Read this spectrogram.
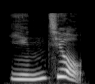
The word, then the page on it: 营救: yíng jiù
